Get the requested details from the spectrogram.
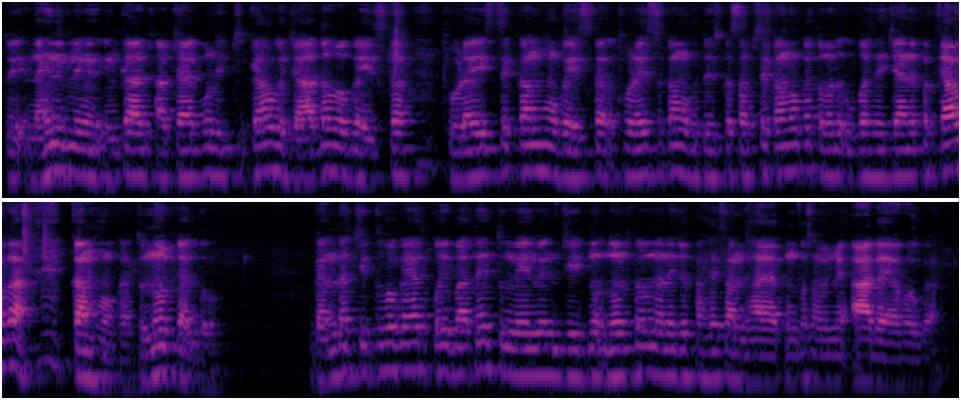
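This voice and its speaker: A man's voice: medium pitch, fairly even intonation, quick pace, warm tone. A man gives an online chemistry lecture in a room with lots of echo. His voice sits in a middle range. He repeats himself and asks rhetorical questions as he explains. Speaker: chemistry teacher. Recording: echoey room.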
